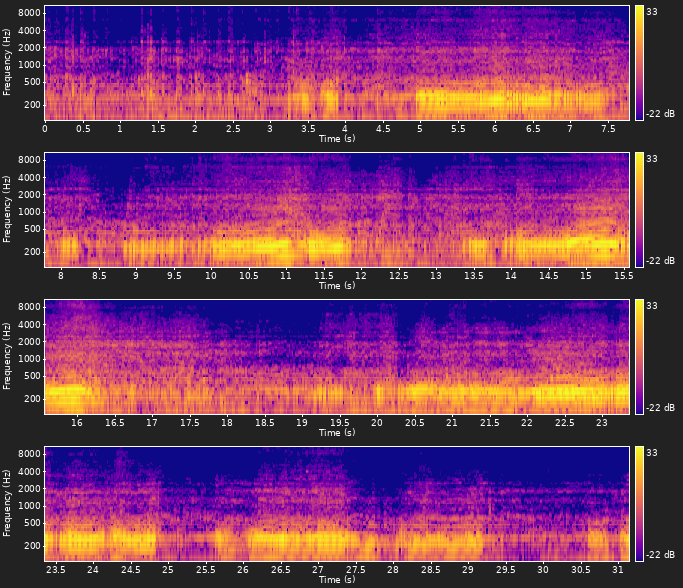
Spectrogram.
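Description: Enduro motorcycle engine revving up and easing off again and again as the bike is ridden along a bumpy dirt trail, with the pitch swinging up and down through each surge.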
